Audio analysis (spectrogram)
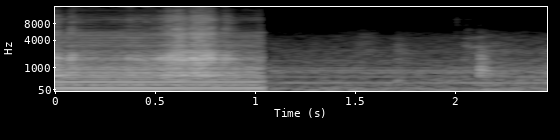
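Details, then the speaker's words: Vevor vacuum pump on a home-made vacuum fruit dryer, second attempt, at deep vacuum: busy rattling drone about a second before cutting off, cause not pinned down; motor running unreasonably hot but not burned out. "vacuum so that's rattling again so I don't know what to take from that um the motor is still unreasonably hot for a motor but it hasn't burned itself up so I don't know"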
